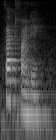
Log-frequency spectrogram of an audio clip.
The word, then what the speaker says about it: fact-finding: hear it very clearly most people don't say fact-finding we won't say fact-finding it sounds really wrong with no t gesture nor do they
